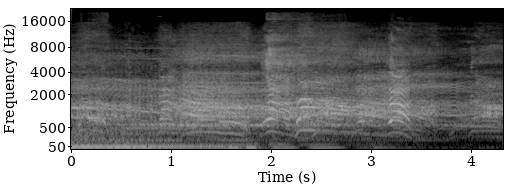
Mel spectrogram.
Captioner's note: all shouting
